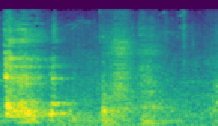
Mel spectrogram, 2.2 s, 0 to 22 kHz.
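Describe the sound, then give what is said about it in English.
An audience coughing on request: several overlapping coughs from different people, with bursts at the start and a few more scattered through, moderately loud with a faint murmur beneath. “Okay, everybody cough. I want to give you 30 seconds to cough.”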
